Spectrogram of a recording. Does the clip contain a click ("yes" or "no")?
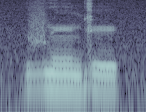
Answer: no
